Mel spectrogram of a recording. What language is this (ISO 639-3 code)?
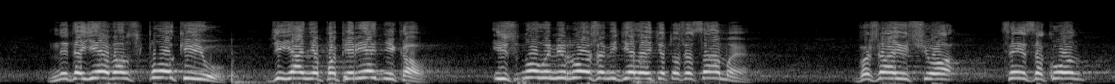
ukr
